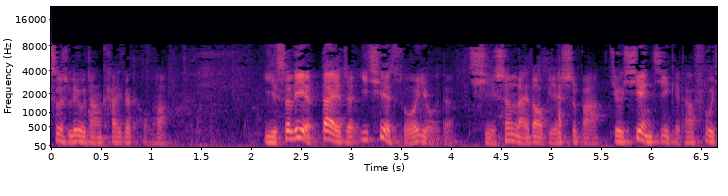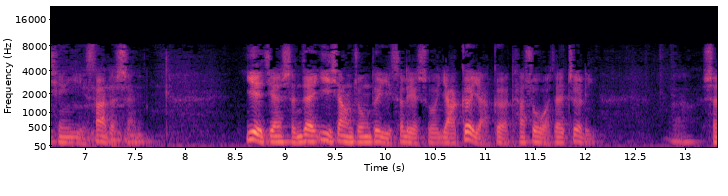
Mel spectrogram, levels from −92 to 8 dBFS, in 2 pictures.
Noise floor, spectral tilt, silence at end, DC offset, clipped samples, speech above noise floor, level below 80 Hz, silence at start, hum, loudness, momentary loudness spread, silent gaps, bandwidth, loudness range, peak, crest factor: -54 dBFS; -4.5 dB/octave; 0 s; under 0.1%; under 0.1%; 27 dB; -54 dBFS; 0 s; none; -26 LUFS; 20 LU; none; 8.8 kHz; 4 LU; -6 dBFS; 22 dB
